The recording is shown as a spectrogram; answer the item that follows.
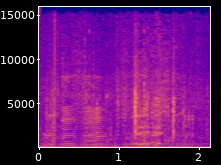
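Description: Car cabin noise: a steady low rumble from the car driving along a rough dirt road, with brief speech over it.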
